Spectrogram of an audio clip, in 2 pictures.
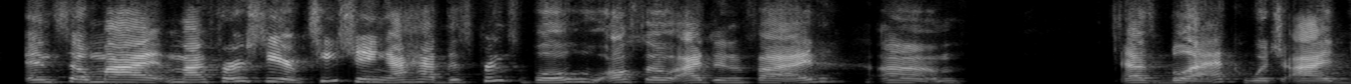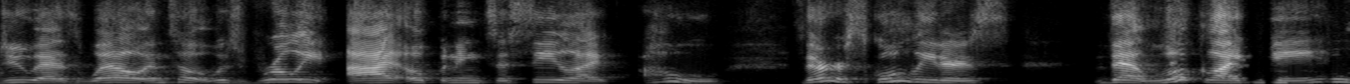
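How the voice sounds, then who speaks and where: A woman speaks loudly at a moderate pace and medium pitch, with lively intonation. Her tone is bright and sharp, and the recording is very clean with a silent background. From Kentucky (Lexington). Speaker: instructional coach, educator. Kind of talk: casual interview.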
